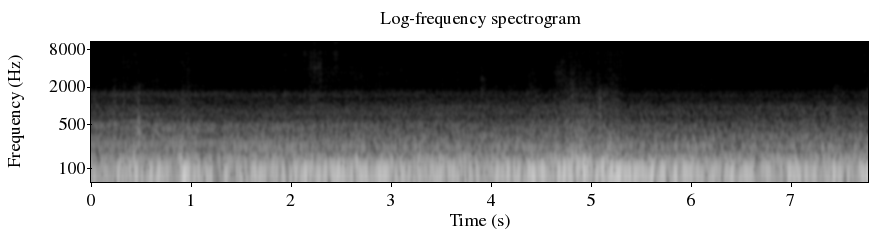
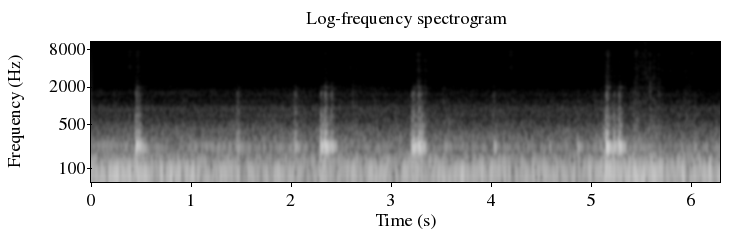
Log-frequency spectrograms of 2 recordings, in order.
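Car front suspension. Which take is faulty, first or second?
second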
